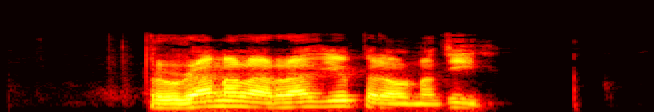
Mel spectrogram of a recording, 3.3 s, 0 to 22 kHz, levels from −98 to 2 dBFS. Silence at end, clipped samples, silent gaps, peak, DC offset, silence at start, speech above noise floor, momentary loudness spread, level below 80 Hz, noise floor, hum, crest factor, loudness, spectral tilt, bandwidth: 0.9 s; under 0.1%; none; -2 dBFS; under 0.1%; 0.75 s; 64 dB; 11 LU; -64 dBFS; -80 dBFS; none; 18 dB; -16 LUFS; -6 dB/octave; 7.2 kHz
